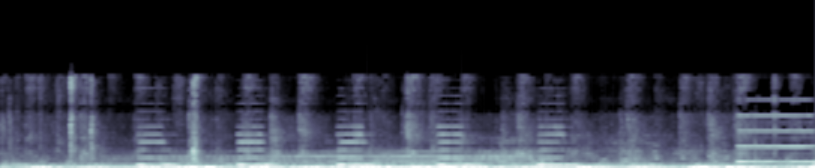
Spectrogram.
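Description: Electronic boxing round timer: five short beeps about a second apart, then a longer, higher beep near the end, the countdown and the signal to start the round. A steady low rumble of hall noise runs underneath.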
